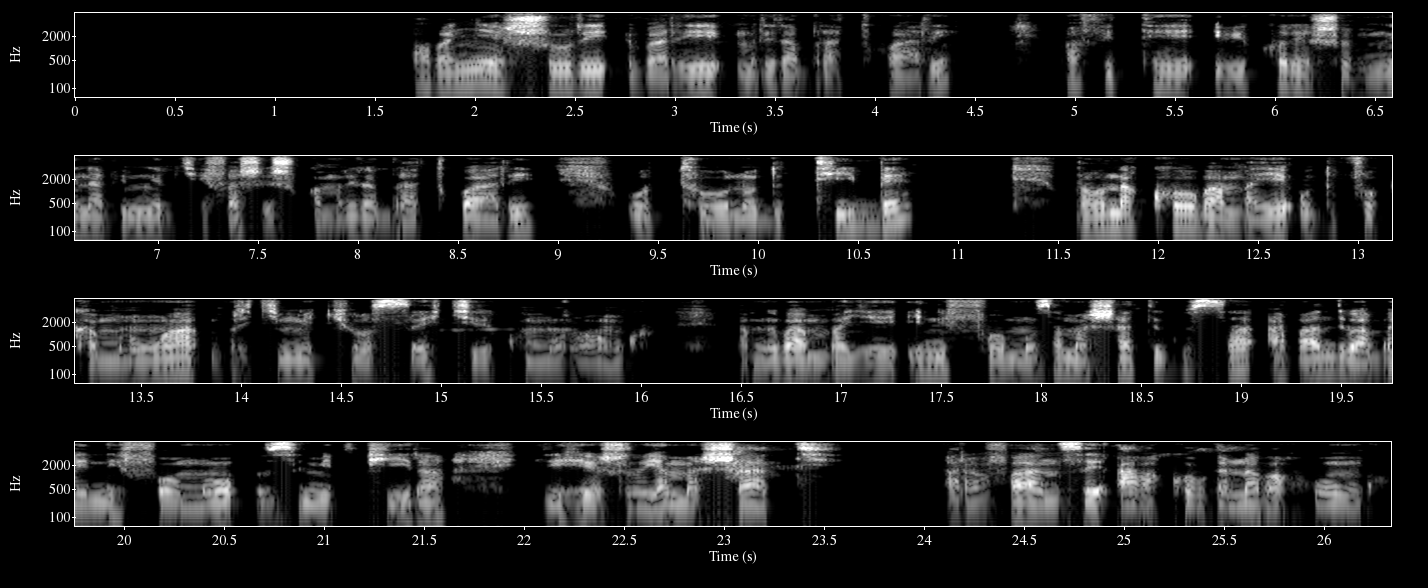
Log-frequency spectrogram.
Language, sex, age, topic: Kinyarwanda, male, 25-35, health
